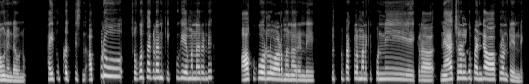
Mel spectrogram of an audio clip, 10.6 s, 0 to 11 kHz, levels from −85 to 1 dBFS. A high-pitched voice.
Yes: high, 220 Hz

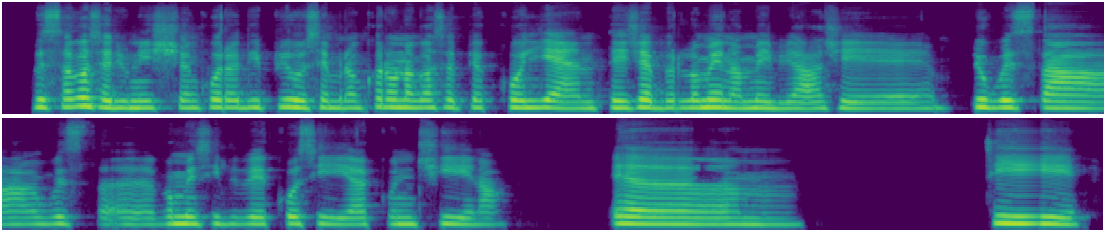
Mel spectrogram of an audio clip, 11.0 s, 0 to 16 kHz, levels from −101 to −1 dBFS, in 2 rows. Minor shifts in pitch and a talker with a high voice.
Yes: narrow, 2.0 semitones; high, 220 Hz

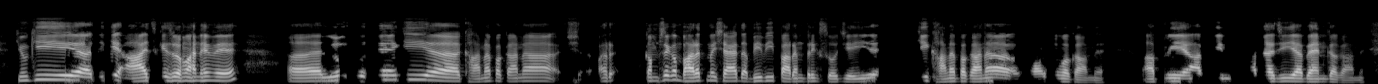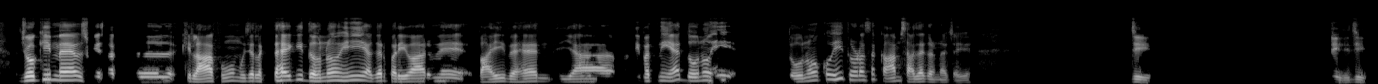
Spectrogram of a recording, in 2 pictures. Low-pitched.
No: medium, 155 Hz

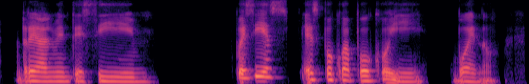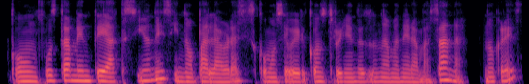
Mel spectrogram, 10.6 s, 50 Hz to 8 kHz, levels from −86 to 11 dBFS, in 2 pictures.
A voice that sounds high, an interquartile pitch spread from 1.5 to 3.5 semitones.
No: medium, 160 Hz; average, 2.8 semitones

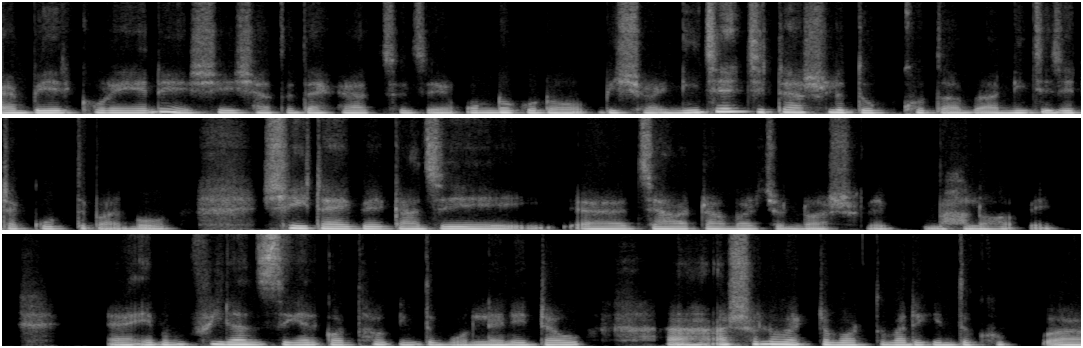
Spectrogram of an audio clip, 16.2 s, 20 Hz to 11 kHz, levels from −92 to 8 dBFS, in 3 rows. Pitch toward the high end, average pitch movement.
No: high, 195 Hz; narrow, 1.9 semitones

